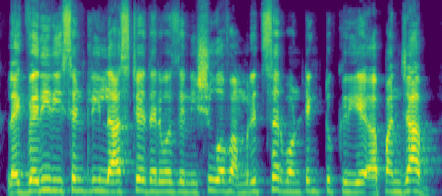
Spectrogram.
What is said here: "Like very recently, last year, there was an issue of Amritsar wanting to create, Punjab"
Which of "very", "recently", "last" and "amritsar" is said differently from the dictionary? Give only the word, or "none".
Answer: none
